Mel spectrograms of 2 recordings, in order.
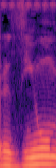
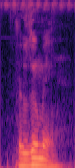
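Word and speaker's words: résumé: तो हम कहते हैं रिज्यूम इट, रिज्यूमे। मोस्टली हम इस लफ्ज़ को गलत प्रोनाउंस करते हैं, हम इसको रिज्यूम के साथ कंफ्यूज कर देते हैं।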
